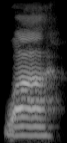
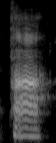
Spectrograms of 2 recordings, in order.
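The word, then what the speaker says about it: は: is actually derived from topic marker, wa, which used to be pronounced as pa in Old Japanese.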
